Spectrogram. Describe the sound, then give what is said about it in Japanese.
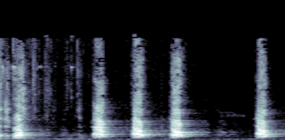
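A dog named Taro barks five times in sharp, aggressive bursts at an uneven pace, loud, toward the far end of a path in a forbidden mountain forest, with a low rumbling hum underneath and no voices. “太郎はまるで何か恐ろしい敵を威嚇しているようでした。”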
